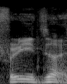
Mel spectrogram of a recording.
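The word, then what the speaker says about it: Frida: خب با لباس پوشیدن مثل هوریدا میخوای چی کار کنی ها؟ – هوریدا نیستش، فریدا تلفظش، مثل فری فری انگلیسی. فریدا فریدا کارلو گرفتی؟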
